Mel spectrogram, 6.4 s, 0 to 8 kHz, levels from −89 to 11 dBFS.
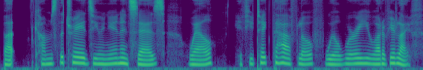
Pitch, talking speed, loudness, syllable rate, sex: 180 Hz, 200 wpm, -23 LUFS, 4.7 syllables/s, female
